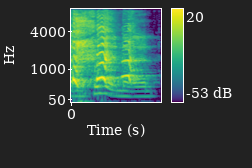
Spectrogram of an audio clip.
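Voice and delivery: slow, loud, laughing through it; laughing while speaking. Real, not acted.

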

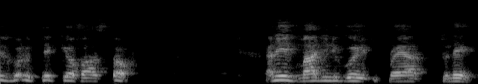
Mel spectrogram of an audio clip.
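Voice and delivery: normal talking voice

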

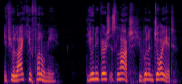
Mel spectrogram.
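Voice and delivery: put-on loud, bitter drunk husband; drunk angry husband. A narrator's reading.

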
